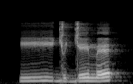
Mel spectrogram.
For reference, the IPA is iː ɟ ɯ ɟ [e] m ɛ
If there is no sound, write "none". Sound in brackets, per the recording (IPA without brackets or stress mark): e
